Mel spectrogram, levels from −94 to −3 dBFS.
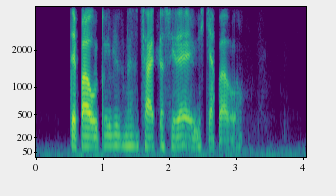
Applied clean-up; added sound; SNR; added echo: neural diffusion model UNIVERSE++.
